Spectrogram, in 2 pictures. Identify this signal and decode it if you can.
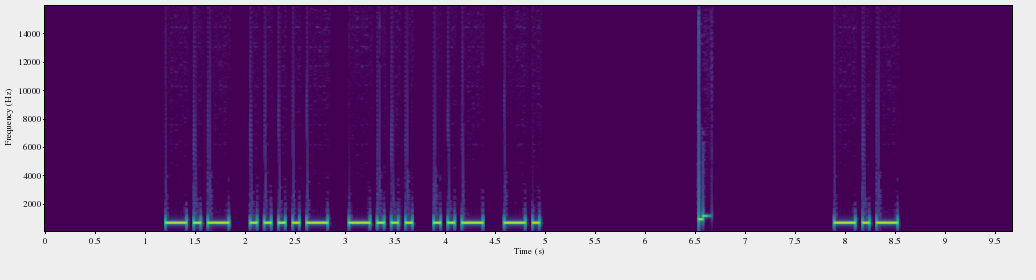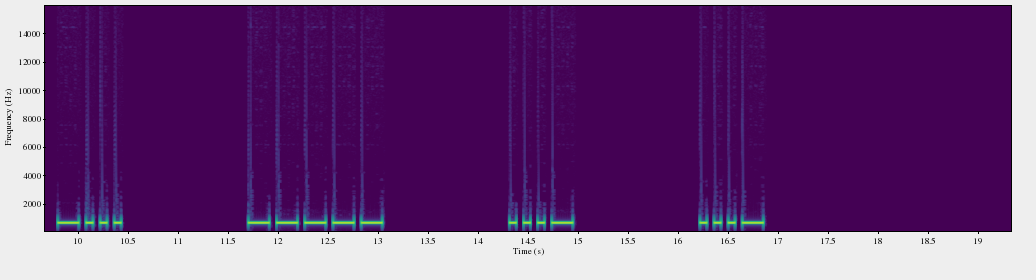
Morse code, heard as a keyed tone, about 17 wpm, spaced as for 9 wpm, 700 Hz. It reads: K4BUN KB0VV
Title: USA Call Signs - 5 Characters - 6x Character Spacing - 17wpm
